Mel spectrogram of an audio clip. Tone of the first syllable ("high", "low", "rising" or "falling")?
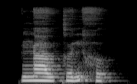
low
